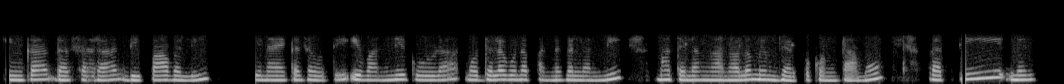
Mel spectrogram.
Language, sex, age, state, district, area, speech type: Telugu, female, 18-30, Telangana, Medak, urban, conversation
